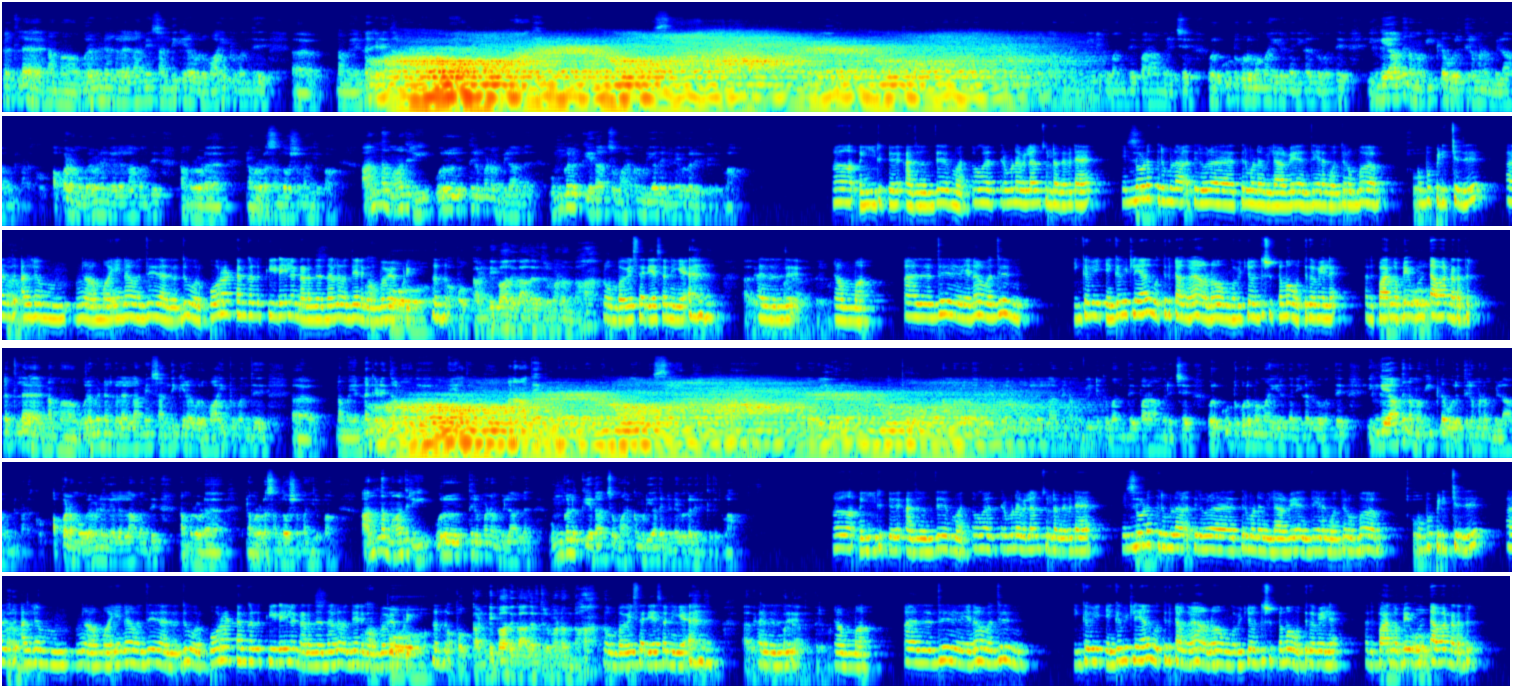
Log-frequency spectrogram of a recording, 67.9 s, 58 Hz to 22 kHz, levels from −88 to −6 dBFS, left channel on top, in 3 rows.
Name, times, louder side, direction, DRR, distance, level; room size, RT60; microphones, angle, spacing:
voice 1, 0.0-4.7 5.0-11.5 11.8-27.6 28.0-30.6 30.8-33.2 33.4-33.6 39.5-40.0 43.8-44.0 45.3-45.9 50.0-50.1 50.7-54.7 55.6-56.0 56.4-57.7 58.1-58.3 65.9-66.8, right 2 dB, 90° right, 1 dB, 0.9 m, -43 dB
sound 1, 5.5-15.6, left 4 dB, 70° left, 0.5 m, -28 dB
voice 2, 35.1-39.0 39.4-43.3 43.9-44.8 45.2-51.2 51.7-52.0 54.3-56.0 56.6-57.2 57.8-58.2 58.8-60.6 61.4-65.3 65.7-67.3, equal, 15° left, 3 dB, 0.4 m, -35 dB
6.5 x 3.0 x 2.2 m, 0.63 s
head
